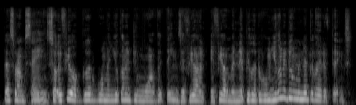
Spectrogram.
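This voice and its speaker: A woman in her forties with a gravelly, creaky voice that sits at a middle pitch. She chats casually on a faith-based podcast, encouraging listeners and breaking into laughter often. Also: fast, dark tone. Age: 40s. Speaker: podcast speaker.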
